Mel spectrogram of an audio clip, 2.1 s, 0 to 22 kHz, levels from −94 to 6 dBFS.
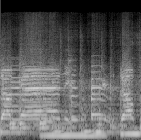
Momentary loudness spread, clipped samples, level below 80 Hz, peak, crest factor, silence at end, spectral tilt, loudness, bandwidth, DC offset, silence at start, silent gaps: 7 LU; under 0.1%; -40 dBFS; -4 dBFS; 14 dB; 0 s; -5 dB/octave; -17 LUFS; 15.5 kHz; under 0.1%; 0 s; none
